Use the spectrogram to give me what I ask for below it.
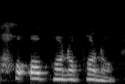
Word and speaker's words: ho'oponopono: make things right and in pronouncing it it is ho'o like uh oh right and we want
